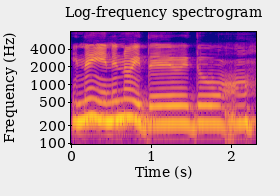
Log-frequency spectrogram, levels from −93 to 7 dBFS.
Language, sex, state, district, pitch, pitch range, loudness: Kannada, female, Karnataka, Shimoga, 220 Hz, 220-245 Hz, -12 LUFS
